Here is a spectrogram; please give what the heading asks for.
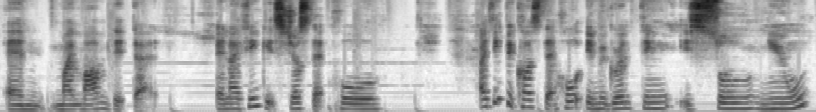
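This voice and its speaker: A young woman from Singapore with a Singaporean English accent, chatting in a relaxed, self-deprecating way on a podcast. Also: deep voice, measured pace, soft background music, low-quality recording. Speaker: podcast co-host. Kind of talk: casual podcast chat.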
